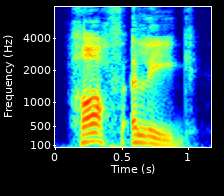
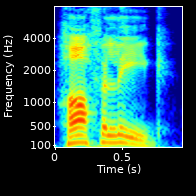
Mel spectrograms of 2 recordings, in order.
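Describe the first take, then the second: No difference in how they are said.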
